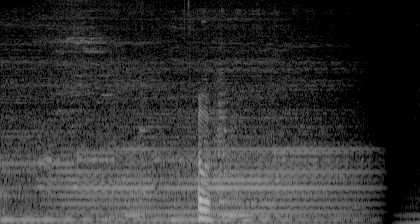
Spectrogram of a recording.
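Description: A vacuum pump drawing the air out of the turbine rig's system, running as a steady machine hum with several fixed tones over an electrical hum. It starts about a second in and fades out just before the end.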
